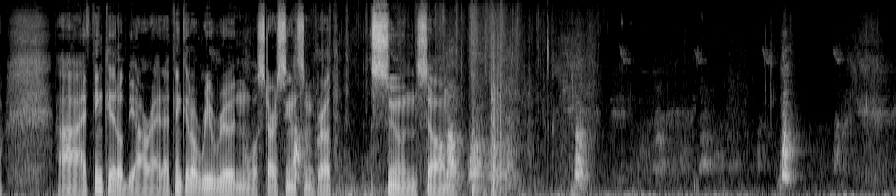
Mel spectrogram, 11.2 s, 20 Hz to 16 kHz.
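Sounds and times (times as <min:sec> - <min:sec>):
speech: 0:00.0 - 0:06.2
rustling outdoor noise: 0:00.0 - 0:11.1
dog barking: 0:03.6 - 0:03.9, 0:05.6 - 0:06.5, 0:07.1 - 0:07.5, 0:08.2 - 0:10.7
dog whining yelps: 0:07.2 - 0:07.4, 0:08.2 - 0:10.6.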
